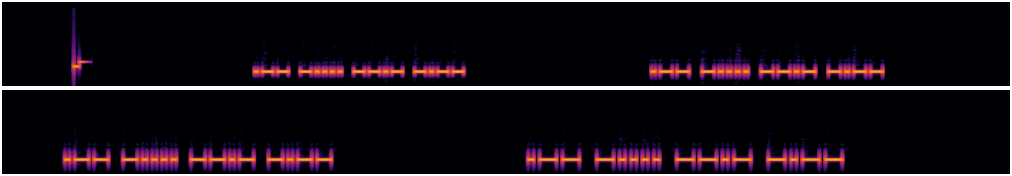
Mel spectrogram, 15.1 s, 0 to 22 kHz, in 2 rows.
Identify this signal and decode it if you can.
Morse code, heard as a keyed tone, about 33 wpm, 700 Hz. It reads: W6QY W6QY W6QY W6QY
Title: Speed Racing - USA 1x2 Call Signs 28wpm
